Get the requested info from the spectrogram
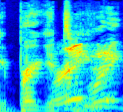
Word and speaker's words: Brigantine: Brigantine? There you go. – No, it's a hard G. – Brigantine.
